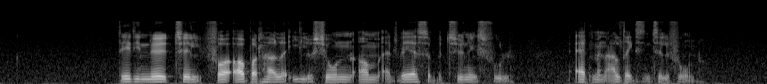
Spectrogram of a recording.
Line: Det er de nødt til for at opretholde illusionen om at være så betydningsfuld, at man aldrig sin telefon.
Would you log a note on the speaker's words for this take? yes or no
no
